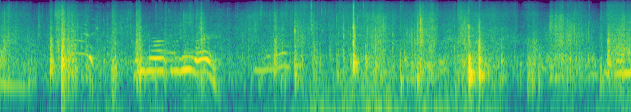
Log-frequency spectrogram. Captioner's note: speaking foreign language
